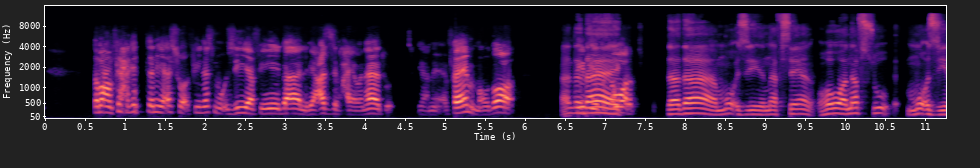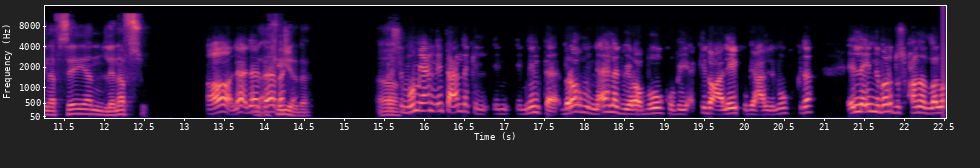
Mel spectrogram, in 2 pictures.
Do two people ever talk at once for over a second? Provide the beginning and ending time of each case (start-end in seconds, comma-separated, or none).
none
